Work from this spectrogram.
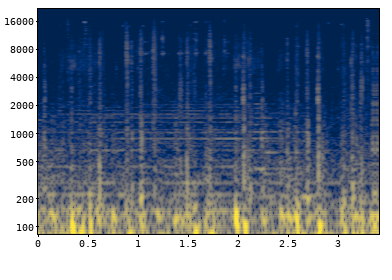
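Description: Horse hooves clip-clopping at a steady brisk trot in a medieval video game, a close and rhythmic series of hoof beats with no talk over them.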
